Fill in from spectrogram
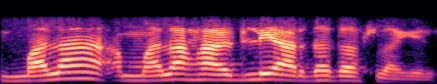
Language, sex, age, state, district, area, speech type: Marathi, male, 18-30, Maharashtra, Raigad, rural, conversation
